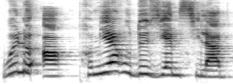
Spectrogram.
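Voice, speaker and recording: Woman, teacher, bright, slightly high, slow and deliberate. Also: animated. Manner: slow, deliberate, stresses and repeats words for children. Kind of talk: children's reading lesson.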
